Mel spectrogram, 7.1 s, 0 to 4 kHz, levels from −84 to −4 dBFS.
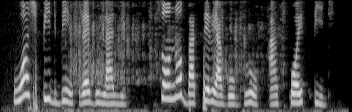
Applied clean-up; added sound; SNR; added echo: classical method log-MMSE.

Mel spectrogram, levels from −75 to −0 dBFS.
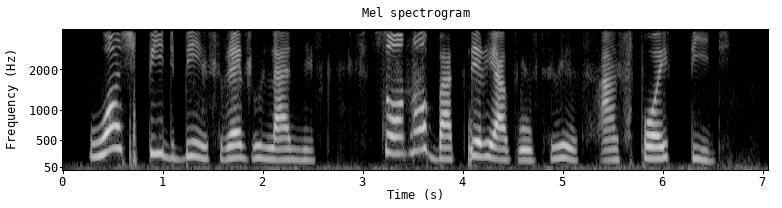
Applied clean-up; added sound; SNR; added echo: neural diffusion model UNIVERSE++.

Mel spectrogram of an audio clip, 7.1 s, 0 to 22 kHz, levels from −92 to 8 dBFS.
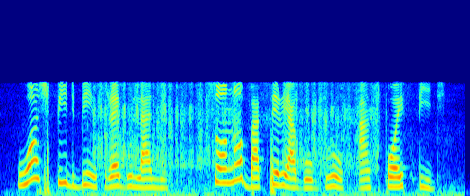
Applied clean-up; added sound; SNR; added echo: none; Writing; 18 dB; none.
